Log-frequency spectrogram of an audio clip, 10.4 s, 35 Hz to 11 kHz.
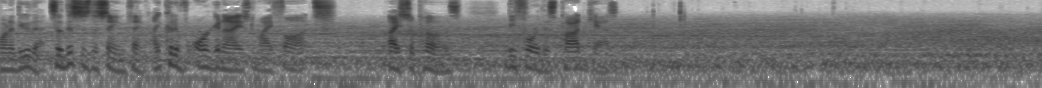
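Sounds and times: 
airplane flying low overhead on its descent to land: 0.0s - 10.4s
speech: 0.1s - 6.3s.

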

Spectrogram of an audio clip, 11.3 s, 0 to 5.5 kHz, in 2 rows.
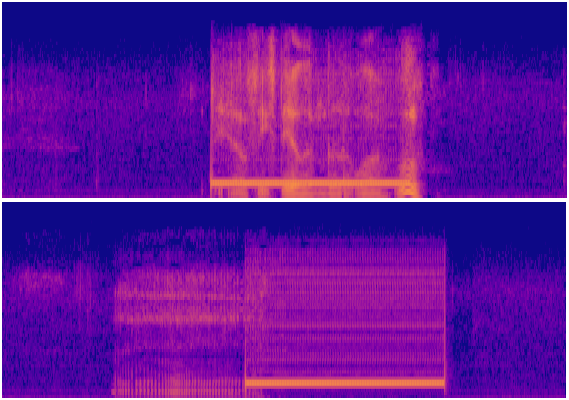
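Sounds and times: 
telephone ringback tone on an outgoing call: 2.1s - 4.1s, 8.1s - 10.1s
speech: 2.8s - 3.4s, 4.0s - 4.3s.

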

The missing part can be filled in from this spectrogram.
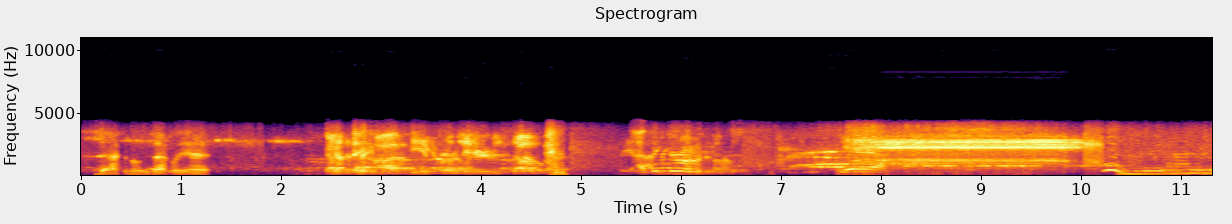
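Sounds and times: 
noisy arena background: 0.0s - 11.2s
speech: 0.2s - 1.5s, 2.4s - 8.2s, 10.2s - 11.0s
basketball end-of-game buzzer droning: 7.7s - 10.2s.

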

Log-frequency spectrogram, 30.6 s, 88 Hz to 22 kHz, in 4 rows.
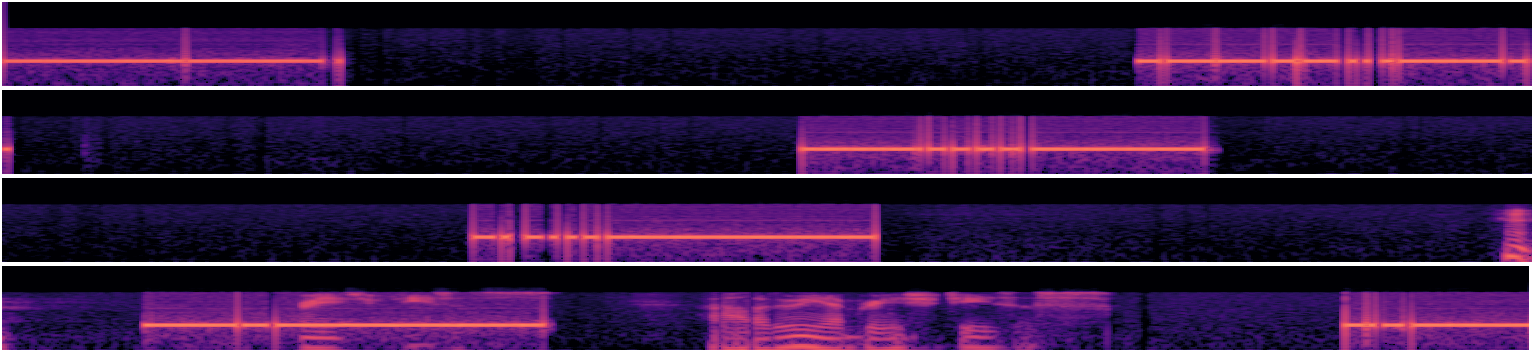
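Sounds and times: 
telephone ringback tone while calling: 0.0s - 1.7s, 5.7s - 7.7s, 11.6s - 13.8s, 17.6s - 19.7s, 23.6s - 25.7s, 29.6s - 30.5s
speech: 27.3s - 28.4s.

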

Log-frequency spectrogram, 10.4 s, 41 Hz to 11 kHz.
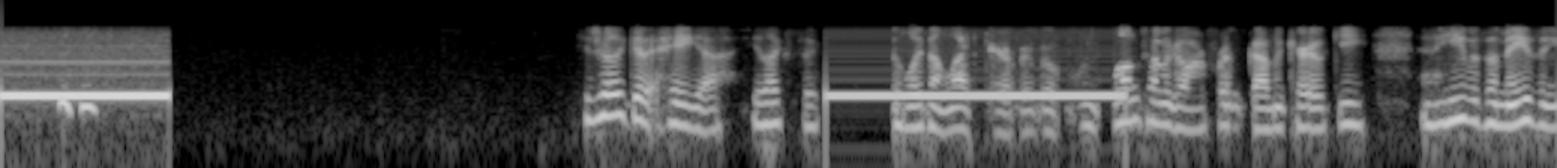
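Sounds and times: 
phone call ringing tone through a telephone line: 0.0s - 1.2s, 5.5s - 7.6s
speech: 3.9s - 10.3s.

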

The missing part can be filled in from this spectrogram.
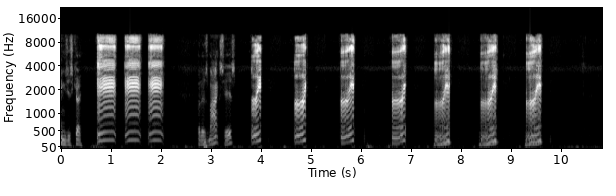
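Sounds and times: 
speech: 0.0s - 0.8s, 2.7s - 4.0s
handheld duck call quacks shaped by hand movements and voice: 0.7s - 2.1s, 3.8s - 4.0s, 4.7s - 5.0s, 5.6s - 5.9s, 6.6s - 7.8s, 8.4s - 9.7s.

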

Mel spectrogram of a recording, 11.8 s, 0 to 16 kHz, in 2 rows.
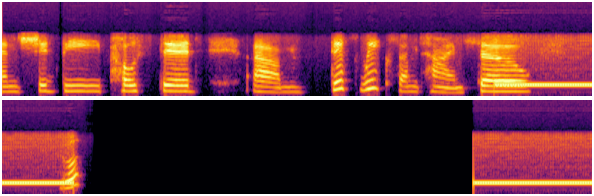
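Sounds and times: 
speech: 0.0s - 5.4s, 6.5s - 6.8s
telephone ringing: 5.0s - 6.7s, 10.6s - 11.8s.

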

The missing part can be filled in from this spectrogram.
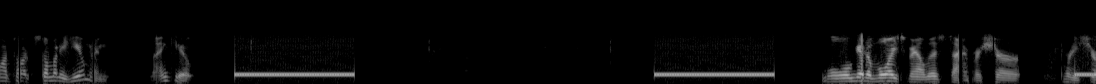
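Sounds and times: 
speech: 0.0s - 2.1s, 8.2s - 10.9s
telephone ringback tone while a call is being transferred: 2.4s - 3.6s, 6.6s - 7.8s.

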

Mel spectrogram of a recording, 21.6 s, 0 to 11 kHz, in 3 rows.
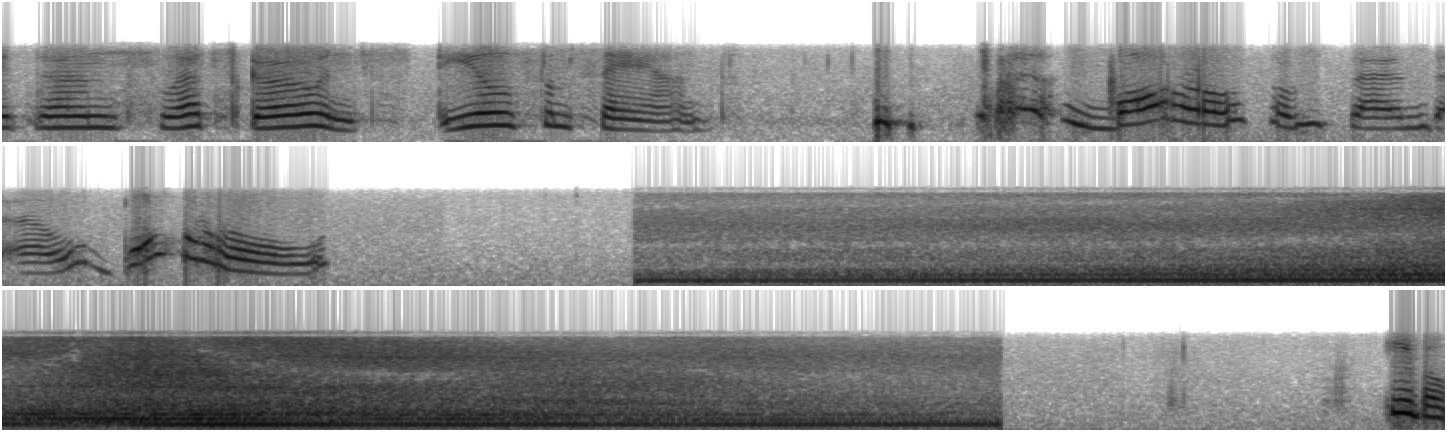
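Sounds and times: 
speech: 0.0s - 3.7s, 4.4s - 9.0s, 21.4s - 21.6s
car driving with a steady low engine drone: 10.4s - 19.5s.

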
